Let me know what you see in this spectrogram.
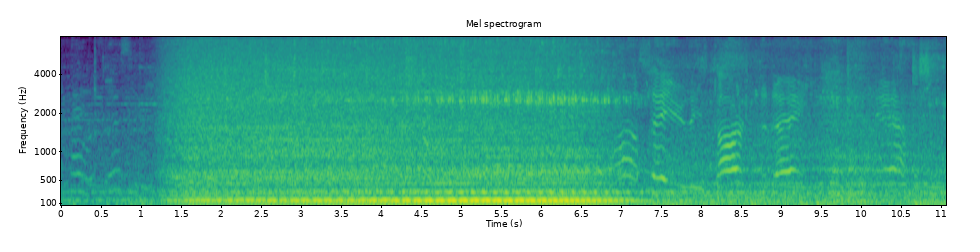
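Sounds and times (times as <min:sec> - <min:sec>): car engine passing at low revs: 0:01.2 - 0:07.6.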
